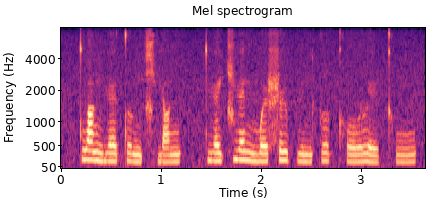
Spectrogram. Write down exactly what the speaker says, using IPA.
t̪ w ɑ˥˩ ŋ ɥ ɛ˧˥ t̪ ɤ˨˩ ŋ t͡ɕʰ j ɑ˦ ŋ | t̪ ɥ ɛ˧˥ t͡ɕ ɥ ɛ˥˩ n m ɤ˧˥ ʂ ɻ̩˥˩ p y˨˩ n k ɤ˥ kʰ o˧˥ ʊ̯ l e˨˩ ɪ̯ kʰ u˧˥

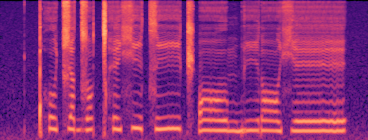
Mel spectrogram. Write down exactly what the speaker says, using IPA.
ǃʰ o t͡ɕ a d͡z ɔ ǀʰ e ç i t͡s iː t͡ʃʼ ɔː ʊ̯ m b iː ɾ ɔː ç eː

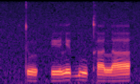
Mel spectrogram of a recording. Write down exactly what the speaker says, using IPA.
t ʊ | ɪ l ɪ ɓ u kʰ a l a

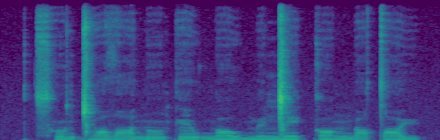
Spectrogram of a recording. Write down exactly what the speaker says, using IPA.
t͡sʰ ɔ̃˨ ɡ͡ǀ ʏ˦ ɐ̯ ðˤ ɛ˨ ɐ̯ n̪ ɔ̃˨ k ɛ̃˨ w n̪ ɔ˦ w m ʏ˦ ŋ͡ǀ e˦ k ɔ˦ ŋ u˨ tˤ y˦

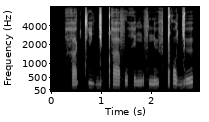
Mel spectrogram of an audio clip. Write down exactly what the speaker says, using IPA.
h a k cʰ i ʎ ɟ ɪ ǃʰ a f ʊ h e ŋ ʊ f n y f ǃʰ ɔ ɟ ʏ

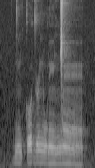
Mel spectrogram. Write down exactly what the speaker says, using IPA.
d ĩ k o d ɹ ĩ w ɾ ẽ ŋ͡ǁ ɛ̃

